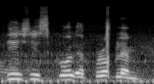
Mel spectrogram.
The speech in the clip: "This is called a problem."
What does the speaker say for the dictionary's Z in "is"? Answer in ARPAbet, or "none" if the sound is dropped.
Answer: S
